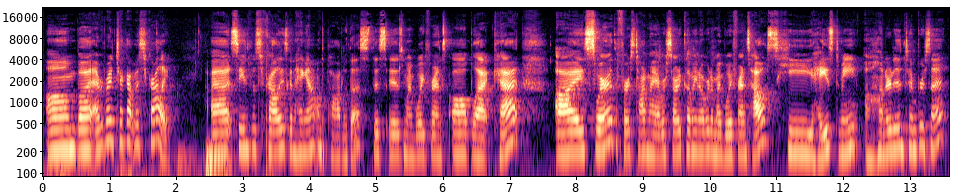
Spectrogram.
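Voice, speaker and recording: A woman in her twenties hosting her own podcast, telling stories in a chatty, animated way with bits of laughter. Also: mid-range voice, normal speed. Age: 20s. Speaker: podcast host. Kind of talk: casual podcast monologue.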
